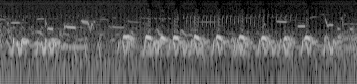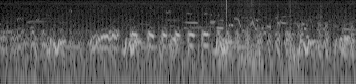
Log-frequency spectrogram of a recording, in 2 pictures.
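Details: Lesser prairie chickens heard at dawn near Buffalo, Oklahoma: a rapid series of pulsed, bubbling hoots about three per second, followed by cackling yelps and overlapping chatter from more birds.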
